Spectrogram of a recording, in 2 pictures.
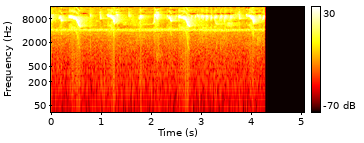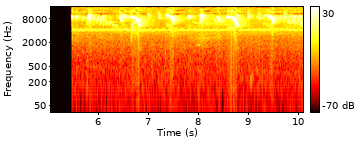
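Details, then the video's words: Golden-winged sparrow (Arremon schlegeli) singing very high, thin, sibilant notes, some slurred downward, repeated about every half second over a steady insect-like hum. "Canto do pássaro arremon schlegeli"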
